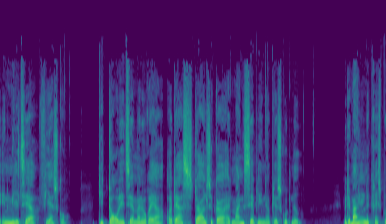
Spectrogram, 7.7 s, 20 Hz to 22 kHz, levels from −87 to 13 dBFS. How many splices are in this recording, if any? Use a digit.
0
